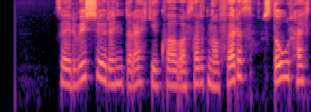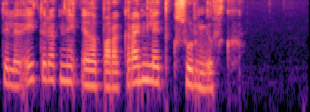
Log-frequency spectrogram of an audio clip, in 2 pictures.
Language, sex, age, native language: Icelandic, female, 20-29, Icelandic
